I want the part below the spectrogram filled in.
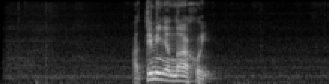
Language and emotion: Russian, angry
